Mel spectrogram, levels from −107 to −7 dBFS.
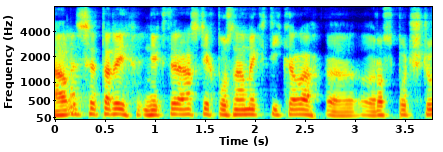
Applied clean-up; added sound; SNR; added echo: neural mask model DeepFilterNet 3.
